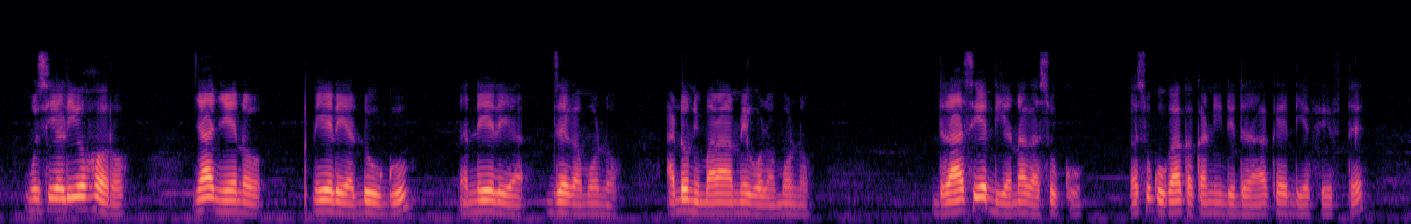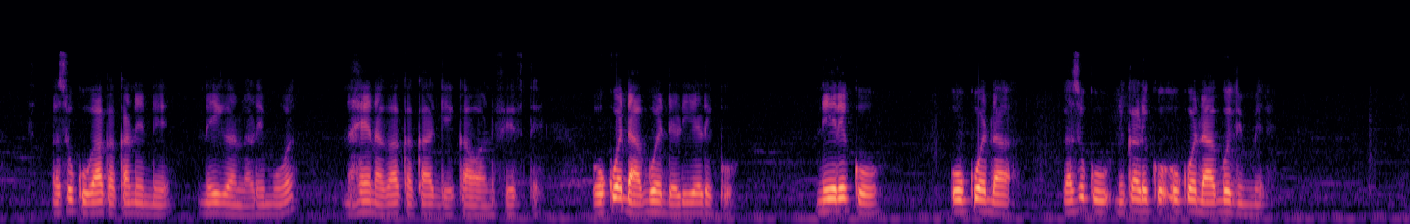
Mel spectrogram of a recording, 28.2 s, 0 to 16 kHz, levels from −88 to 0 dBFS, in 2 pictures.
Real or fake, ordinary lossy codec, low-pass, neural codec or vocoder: real; none; 7.2 kHz; none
